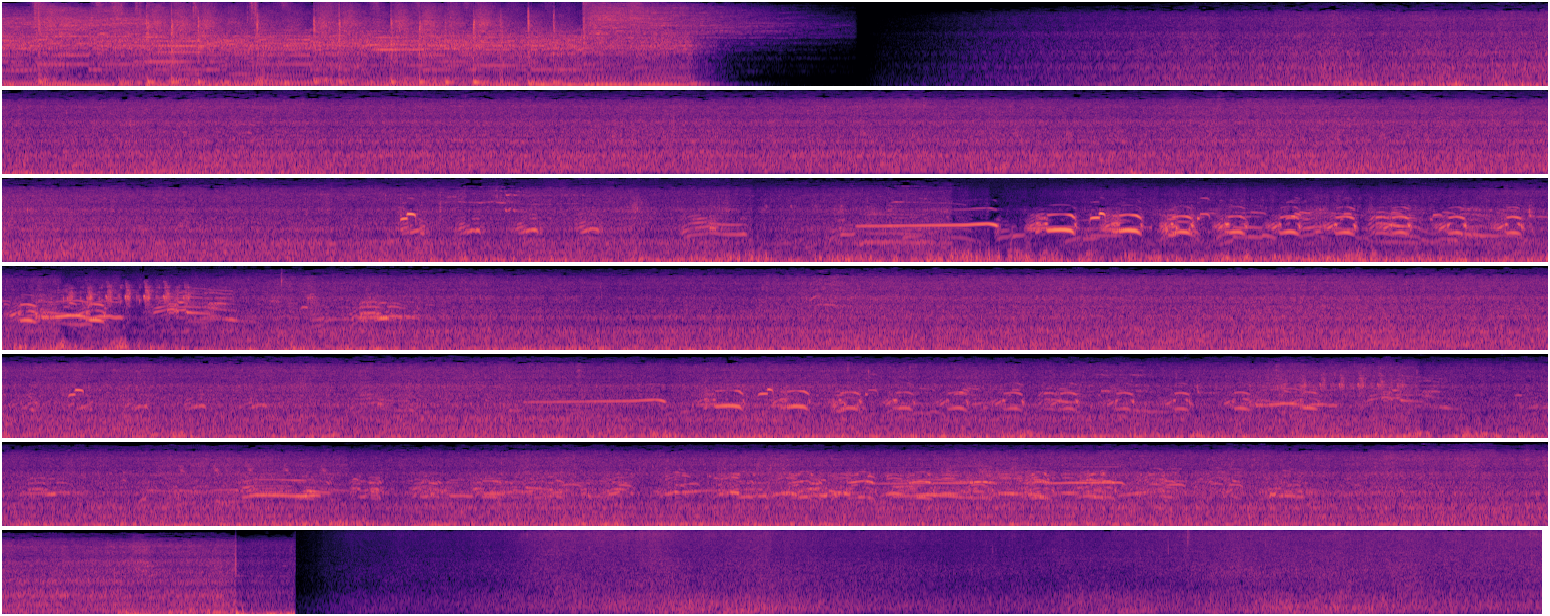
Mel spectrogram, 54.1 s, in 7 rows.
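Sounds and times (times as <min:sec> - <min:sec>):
steady wind: 0:04.5 - 0:54.0
geese honking: 0:17.4 - 0:25.3, 0:30.9 - 0:45.6.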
